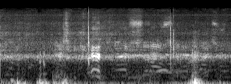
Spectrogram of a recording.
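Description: Rafters' voices and paddling on an inflatable whitewater raft, with gusts of wind rumbling on the microphone and a thump near the end.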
